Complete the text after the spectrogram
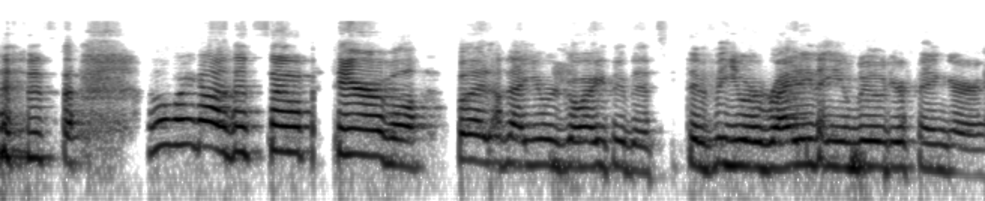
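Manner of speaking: quick words spoken through laughter. Reacting to the other person logging every finger movement, laughing while talking. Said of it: "I'm sorry, I'm laughing".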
